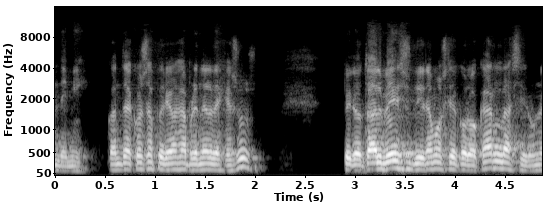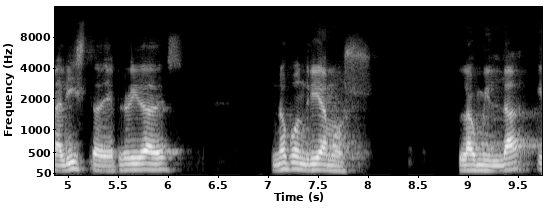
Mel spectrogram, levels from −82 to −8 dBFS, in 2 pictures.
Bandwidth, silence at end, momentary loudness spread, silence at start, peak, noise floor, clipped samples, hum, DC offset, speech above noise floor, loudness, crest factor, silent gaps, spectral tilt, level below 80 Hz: 10 kHz; 0 s; 11 LU; 0 s; -4 dBFS; -74 dBFS; under 0.1%; none; under 0.1%; 55 dB; -19 LUFS; 16 dB; 6.72-6.85 s, 6.97-7.03 s, 8.22-8.40 s, 8.67-8.91 s; -6.5 dB/octave; -62 dBFS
